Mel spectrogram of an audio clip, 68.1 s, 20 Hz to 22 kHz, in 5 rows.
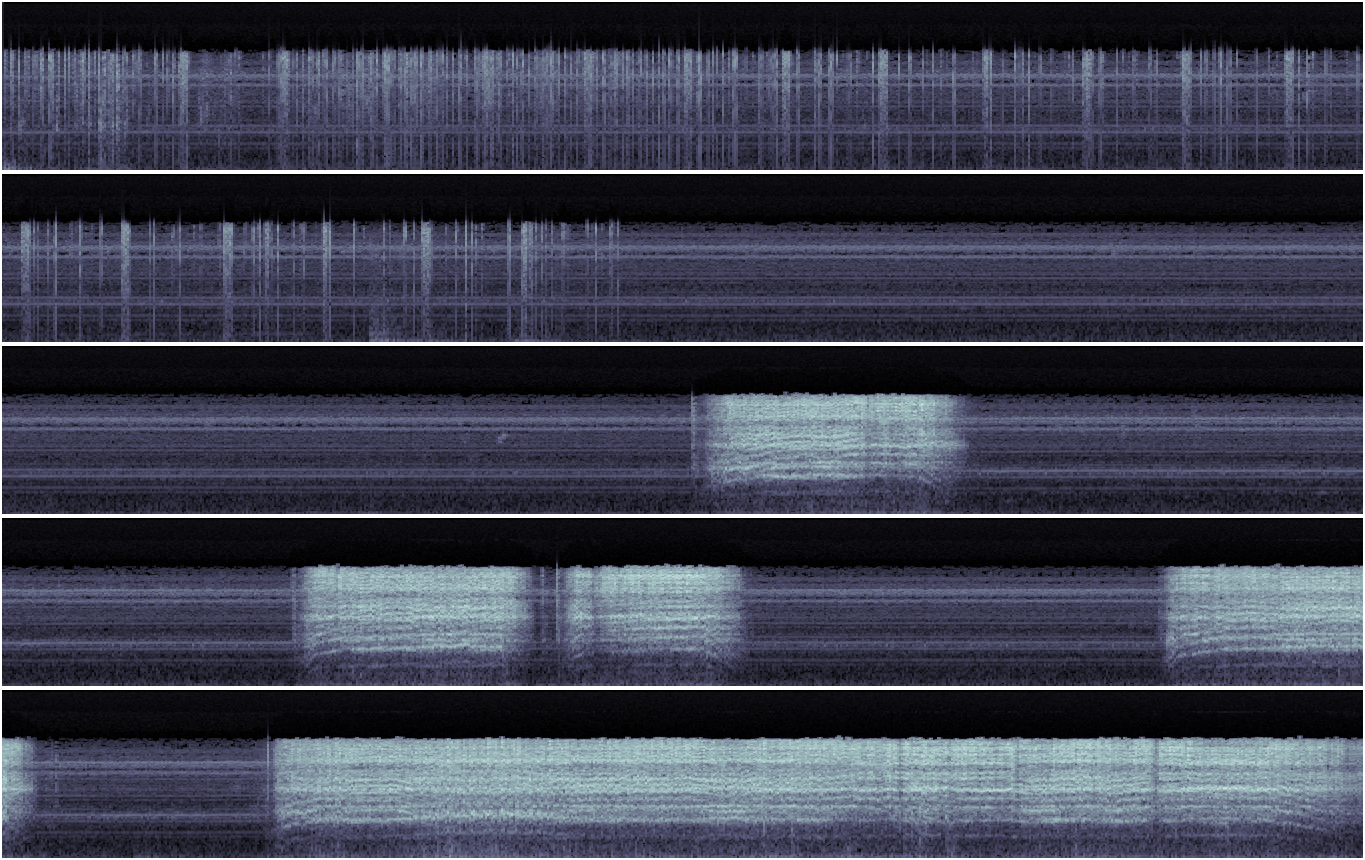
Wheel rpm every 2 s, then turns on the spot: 0, 0, 0, 0, 0, 0, 0, 0, 0, 0, 0, 0, 0, 0, 0, 0, 0, 90, 20, 0, 0, 10, 100, 70, 0, 0, 80, 30, 60, 110, 120, 110, 110, 70.
none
